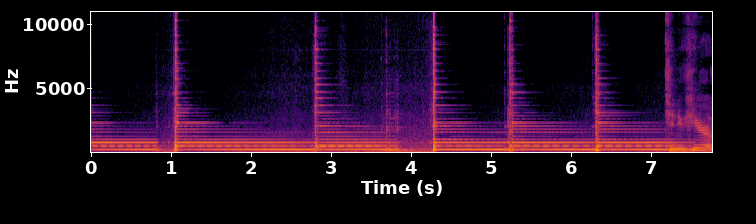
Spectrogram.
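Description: Two ukulele strings meant to share the note C but slightly out of tune, plucked together several times, each ring sustaining a steady tone with a faint beating warble between the pitches.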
